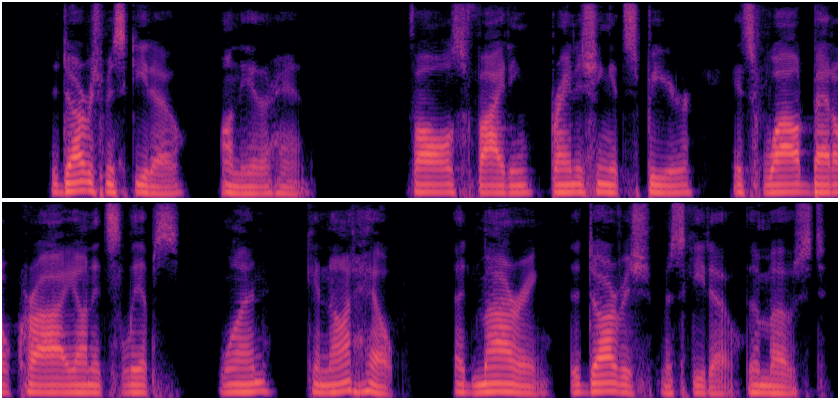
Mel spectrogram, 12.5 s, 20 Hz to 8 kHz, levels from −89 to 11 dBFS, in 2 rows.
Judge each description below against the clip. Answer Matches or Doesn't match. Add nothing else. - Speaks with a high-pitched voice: Doesn't match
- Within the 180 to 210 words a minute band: Doesn't match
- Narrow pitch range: Matches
